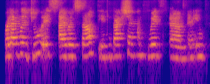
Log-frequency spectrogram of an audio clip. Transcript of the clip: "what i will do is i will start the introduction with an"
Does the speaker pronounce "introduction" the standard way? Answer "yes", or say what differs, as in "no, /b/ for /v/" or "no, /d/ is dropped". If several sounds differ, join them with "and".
no, /ɹ/ is dropped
